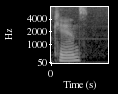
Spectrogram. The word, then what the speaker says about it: Caen: Is it really not spelled, pronounced cans? – It's really not. – Fuck. – We've got to... It's spelled C-A-E-N. Can. – Oh, okay. I thought you meant C-A-N-N-E-S, cans.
